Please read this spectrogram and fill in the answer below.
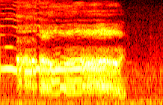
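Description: A rooster crowing once, a rising start held for about a second and a half before breaking off.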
